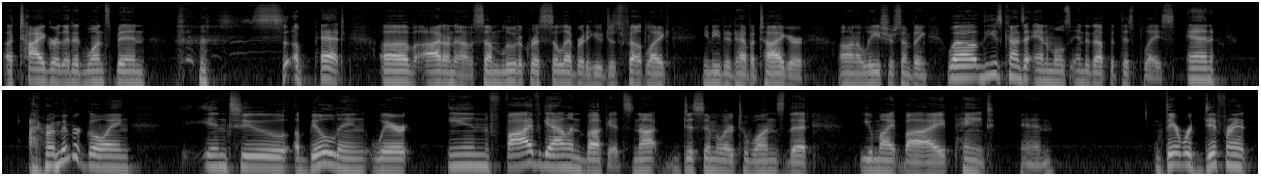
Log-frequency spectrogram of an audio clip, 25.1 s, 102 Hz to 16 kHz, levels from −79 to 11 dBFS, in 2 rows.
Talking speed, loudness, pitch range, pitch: 155 wpm, -28 LUFS, 115-155 Hz, 130 Hz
